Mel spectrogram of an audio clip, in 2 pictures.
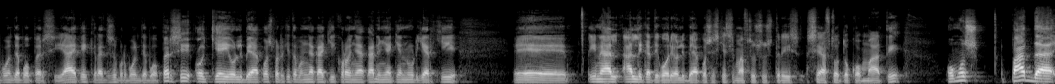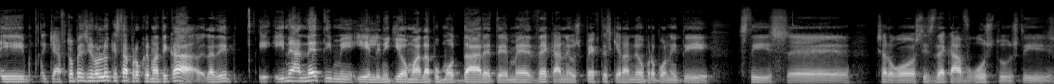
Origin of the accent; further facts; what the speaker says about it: Cyprus; είμαι και από την Κύπρο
